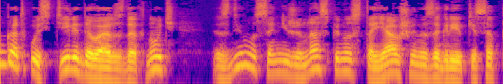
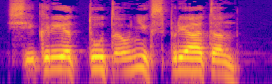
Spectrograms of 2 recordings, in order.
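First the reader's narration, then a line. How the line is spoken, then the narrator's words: Wheezing in pain. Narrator (Russian): такую боль просипел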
